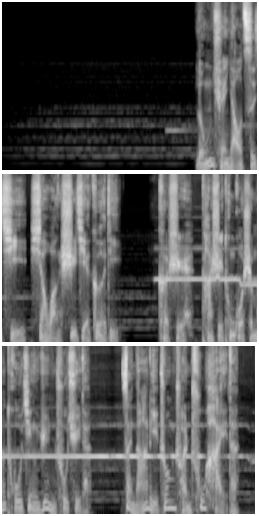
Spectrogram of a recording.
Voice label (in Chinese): 男 纪录片; 海上丝绸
